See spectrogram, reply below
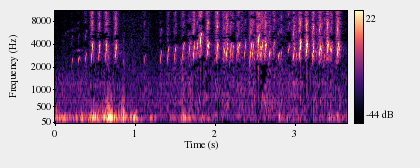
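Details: European goldfinch twittering, played to coax a non-singing bird: bright rapid trills and chirps building in speed, over low cooing sounds at the start.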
